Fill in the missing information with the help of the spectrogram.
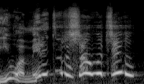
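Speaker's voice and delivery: can't believe the offer, voice jumps way up; incredulous question. Retold or imitated. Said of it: "That's how I said, just like that".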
